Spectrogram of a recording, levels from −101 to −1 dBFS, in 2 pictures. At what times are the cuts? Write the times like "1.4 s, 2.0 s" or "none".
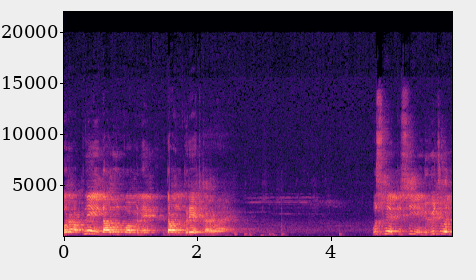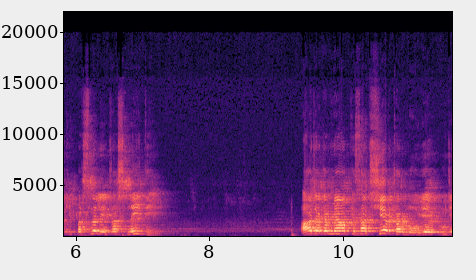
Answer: none

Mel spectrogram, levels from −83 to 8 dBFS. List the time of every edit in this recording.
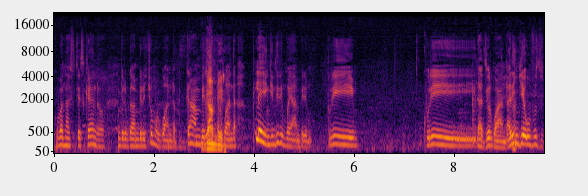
1.3 s

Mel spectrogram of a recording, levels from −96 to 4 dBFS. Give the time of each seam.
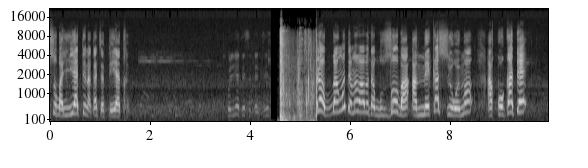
4.8 s

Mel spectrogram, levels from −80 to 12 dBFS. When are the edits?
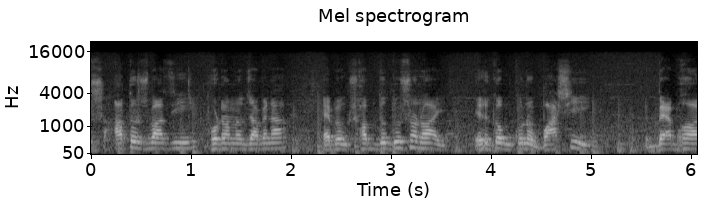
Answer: none

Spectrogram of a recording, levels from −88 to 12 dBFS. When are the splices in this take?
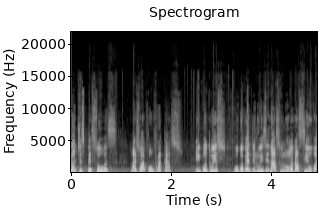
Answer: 2.3 s

